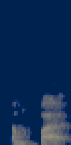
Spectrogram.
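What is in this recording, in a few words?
"empat", Malay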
